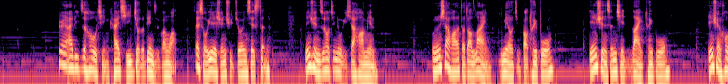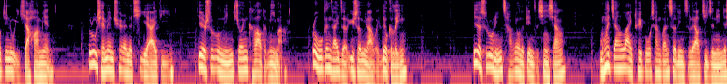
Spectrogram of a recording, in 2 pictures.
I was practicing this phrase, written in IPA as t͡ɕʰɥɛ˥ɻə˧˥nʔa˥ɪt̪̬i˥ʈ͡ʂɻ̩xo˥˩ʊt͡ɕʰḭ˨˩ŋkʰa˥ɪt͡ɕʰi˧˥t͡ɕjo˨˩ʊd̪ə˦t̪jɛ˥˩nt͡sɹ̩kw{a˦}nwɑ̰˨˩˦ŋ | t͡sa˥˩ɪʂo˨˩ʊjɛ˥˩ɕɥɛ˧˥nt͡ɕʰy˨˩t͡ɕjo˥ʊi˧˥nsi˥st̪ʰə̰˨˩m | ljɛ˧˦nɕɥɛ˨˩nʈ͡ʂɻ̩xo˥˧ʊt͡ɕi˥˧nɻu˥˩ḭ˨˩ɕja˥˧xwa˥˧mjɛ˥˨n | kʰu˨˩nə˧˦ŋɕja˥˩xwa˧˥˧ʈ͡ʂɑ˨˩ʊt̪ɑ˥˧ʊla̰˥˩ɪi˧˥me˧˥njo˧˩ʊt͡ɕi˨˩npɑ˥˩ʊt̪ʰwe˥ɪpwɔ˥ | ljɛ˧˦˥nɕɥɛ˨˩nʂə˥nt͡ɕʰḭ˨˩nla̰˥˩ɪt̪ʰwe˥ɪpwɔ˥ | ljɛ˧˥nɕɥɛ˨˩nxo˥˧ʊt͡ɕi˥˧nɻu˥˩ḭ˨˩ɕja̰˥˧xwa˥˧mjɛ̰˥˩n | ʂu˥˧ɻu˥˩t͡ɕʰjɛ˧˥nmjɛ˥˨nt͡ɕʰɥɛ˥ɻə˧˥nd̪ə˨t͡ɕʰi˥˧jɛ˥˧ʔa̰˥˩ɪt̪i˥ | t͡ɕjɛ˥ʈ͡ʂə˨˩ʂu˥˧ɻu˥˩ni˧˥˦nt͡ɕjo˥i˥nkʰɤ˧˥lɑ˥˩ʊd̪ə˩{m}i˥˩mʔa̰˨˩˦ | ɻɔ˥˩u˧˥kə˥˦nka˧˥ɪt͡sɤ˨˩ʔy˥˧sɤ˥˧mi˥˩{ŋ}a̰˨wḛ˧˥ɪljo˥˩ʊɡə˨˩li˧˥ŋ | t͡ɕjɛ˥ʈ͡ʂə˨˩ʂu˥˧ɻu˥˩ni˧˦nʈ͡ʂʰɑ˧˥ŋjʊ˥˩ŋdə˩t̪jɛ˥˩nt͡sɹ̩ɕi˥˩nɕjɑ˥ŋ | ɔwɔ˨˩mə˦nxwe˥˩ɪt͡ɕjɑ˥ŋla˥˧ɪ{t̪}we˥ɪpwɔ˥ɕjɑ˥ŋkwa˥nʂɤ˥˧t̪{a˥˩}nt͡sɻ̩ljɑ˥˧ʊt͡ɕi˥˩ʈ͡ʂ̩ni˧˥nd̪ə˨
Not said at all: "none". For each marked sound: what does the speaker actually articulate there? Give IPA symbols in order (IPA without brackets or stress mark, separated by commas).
a˦, m, m, t̪ʰ, i˥˩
